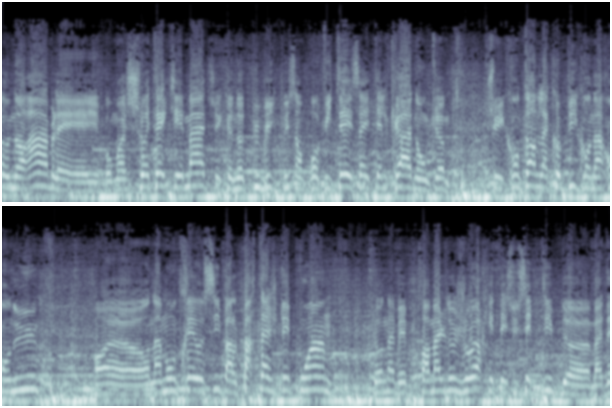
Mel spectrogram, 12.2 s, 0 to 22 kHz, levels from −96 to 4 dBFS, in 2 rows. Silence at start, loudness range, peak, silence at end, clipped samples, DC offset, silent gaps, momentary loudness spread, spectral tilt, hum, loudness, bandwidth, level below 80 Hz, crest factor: 0 s; 0 LU; 0 dBFS; 0 s; under 0.1%; under 0.1%; none; 2 LU; -5.5 dB/octave; none; -12 LUFS; 13 kHz; -16 dBFS; 12 dB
